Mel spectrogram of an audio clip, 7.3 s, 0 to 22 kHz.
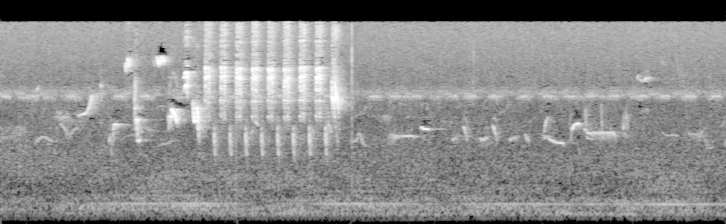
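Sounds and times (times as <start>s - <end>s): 
Common nightingale Luscinia megarhynchos singing: 0.0s - 7.2s.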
